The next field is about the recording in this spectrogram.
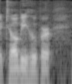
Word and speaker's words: Tobe Hooper: Am I pronouncing that right? Is it Tobe Hooper? – I believe so. – Okay, Tobe Hooper.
